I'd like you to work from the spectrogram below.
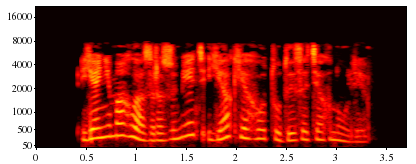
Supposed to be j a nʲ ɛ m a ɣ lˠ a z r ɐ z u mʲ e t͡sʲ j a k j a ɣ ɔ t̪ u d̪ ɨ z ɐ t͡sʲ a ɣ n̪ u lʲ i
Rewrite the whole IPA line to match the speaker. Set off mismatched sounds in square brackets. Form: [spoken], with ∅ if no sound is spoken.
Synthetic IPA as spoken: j a nʲ ɛ m a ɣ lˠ a z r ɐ z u mʲ e t͡sʲ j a k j a ɣ ɔ t̪ u d̪ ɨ z ɐ t͡sʲ a ɣ n̪ u lʲ i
